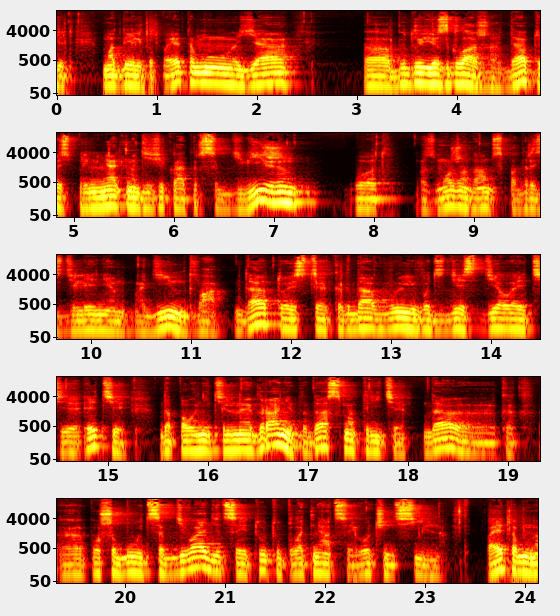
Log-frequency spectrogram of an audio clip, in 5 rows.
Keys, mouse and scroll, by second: 0.0 click, 0.8 x, 2.8 click, 3.1 Tab, 7.2 click, 7.9-8.4 middle drag, 9.0-10.4 middle drag, 11.5 middle click, 12.3 Tab, 13.2 middle click, 13.7 click, 13.9 middle click, 15.2-16.3 middle drag, 17.0 middle click, 22.0 middle click, 23.3 ctrl+z, 23.8 ctrl+z.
